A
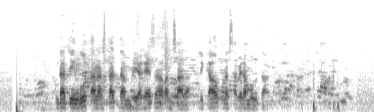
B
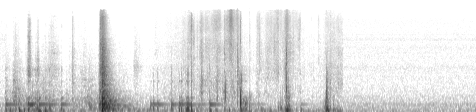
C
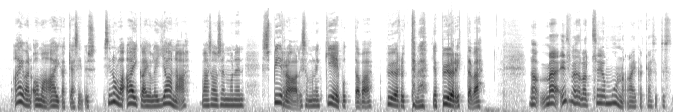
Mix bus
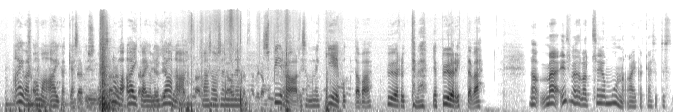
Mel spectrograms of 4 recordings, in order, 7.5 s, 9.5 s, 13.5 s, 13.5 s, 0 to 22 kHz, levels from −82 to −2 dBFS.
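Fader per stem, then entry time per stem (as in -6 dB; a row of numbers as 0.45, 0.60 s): -7.5, +1.0, -3.0 dB; 0.35, 0.00, 0.00 s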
